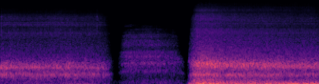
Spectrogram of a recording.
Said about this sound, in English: I'm breathing into a paper bag. Everything's going to be fine.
